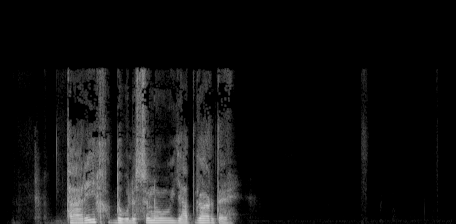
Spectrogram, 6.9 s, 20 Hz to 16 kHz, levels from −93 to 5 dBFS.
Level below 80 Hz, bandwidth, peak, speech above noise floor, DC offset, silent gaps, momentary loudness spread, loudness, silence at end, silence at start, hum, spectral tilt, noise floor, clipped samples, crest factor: -70 dBFS; 11.5 kHz; -6 dBFS; 67 dB; under 0.1%; none; 6 LU; -21 LUFS; 3.35 s; 1 s; none; -6 dB/octave; -87 dBFS; under 0.1%; 20 dB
